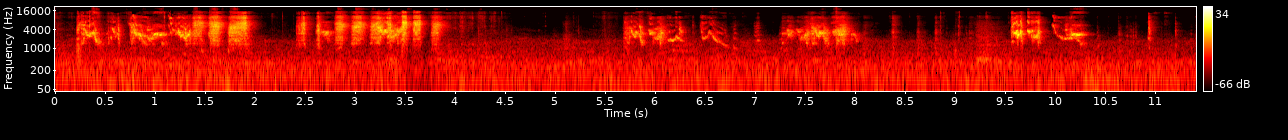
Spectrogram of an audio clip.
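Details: Budgerigars chattering for breeding stimulation: long bursts of fast, grating, high-pitched warbles and chirps, stopping and restarting several times with short silences between runs.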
